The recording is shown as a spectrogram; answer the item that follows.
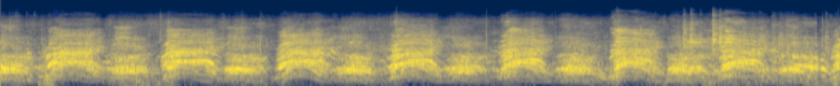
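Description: A group of young men shouting a chant in unison, one loud call about every second.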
